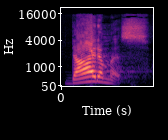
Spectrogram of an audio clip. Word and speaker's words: Didymus: One of the 12 called Didymus, or Sister Sarah, what's the pronunciation? Didymus, thank you.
